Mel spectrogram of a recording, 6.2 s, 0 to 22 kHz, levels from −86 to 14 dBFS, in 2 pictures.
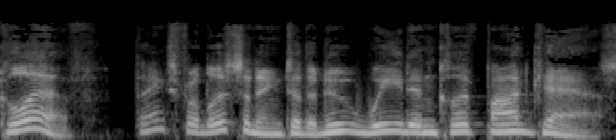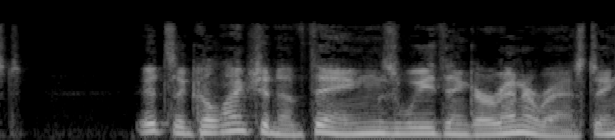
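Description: At 4.15 to 4.19 s there is a short concealed packet loss. About 20 ms of the speech never arrived at the decoder in time. The receiver covered the gap with about 20 ms of invented sound, extending what came just before it. It then blended back into the real signal. The result is a brief smear in the speech, lasting only a few hundredths of a second.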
